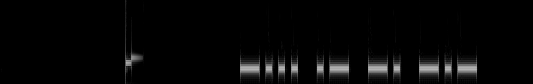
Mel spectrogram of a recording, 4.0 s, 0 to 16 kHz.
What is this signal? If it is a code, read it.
Morse code, heard as a keyed tone, about 25 wpm, 700 Hz. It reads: BANK
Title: Sentences from Top 900 Words - New Word Drill - 25wpm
